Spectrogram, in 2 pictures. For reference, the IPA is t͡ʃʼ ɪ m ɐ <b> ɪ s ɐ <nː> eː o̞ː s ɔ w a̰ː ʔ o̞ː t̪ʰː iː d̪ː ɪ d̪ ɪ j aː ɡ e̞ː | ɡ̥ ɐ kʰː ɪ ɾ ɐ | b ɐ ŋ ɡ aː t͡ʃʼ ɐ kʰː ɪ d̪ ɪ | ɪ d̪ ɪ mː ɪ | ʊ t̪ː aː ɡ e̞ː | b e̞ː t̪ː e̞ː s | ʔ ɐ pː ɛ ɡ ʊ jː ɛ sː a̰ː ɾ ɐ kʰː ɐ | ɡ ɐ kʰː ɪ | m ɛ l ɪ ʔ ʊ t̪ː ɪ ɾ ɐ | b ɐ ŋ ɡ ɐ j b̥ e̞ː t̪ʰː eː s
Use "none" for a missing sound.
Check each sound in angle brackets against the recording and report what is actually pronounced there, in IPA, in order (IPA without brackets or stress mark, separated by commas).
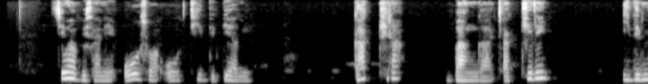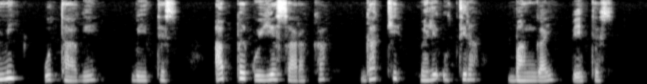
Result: b, n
